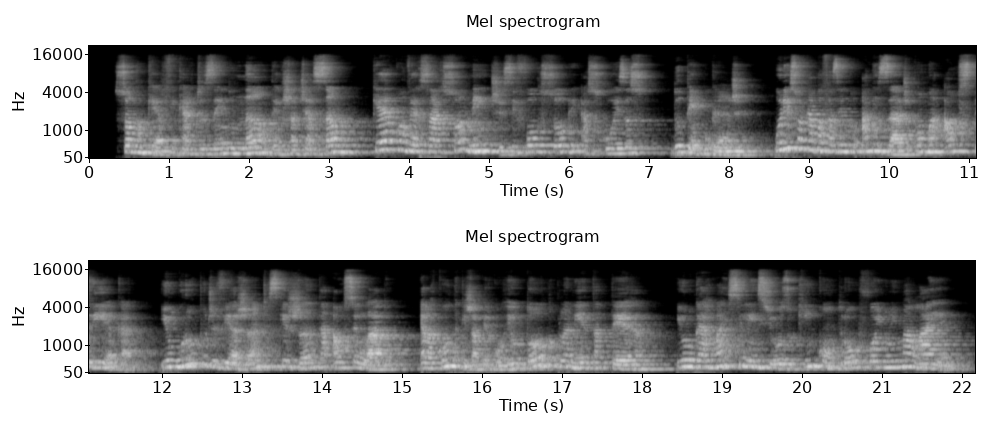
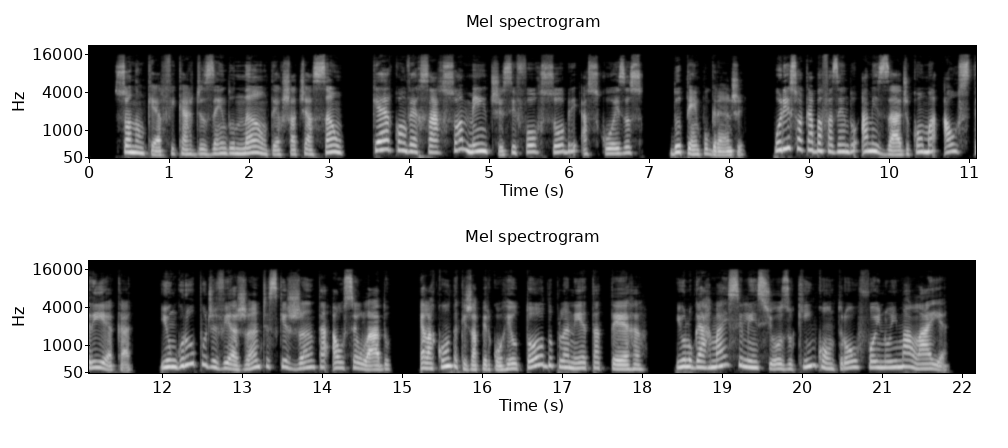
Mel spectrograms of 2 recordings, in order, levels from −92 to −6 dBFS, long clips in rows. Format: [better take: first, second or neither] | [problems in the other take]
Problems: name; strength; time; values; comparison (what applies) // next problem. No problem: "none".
second | off-mic speech; far // room echo; noticeable; dies away in 0.9 s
